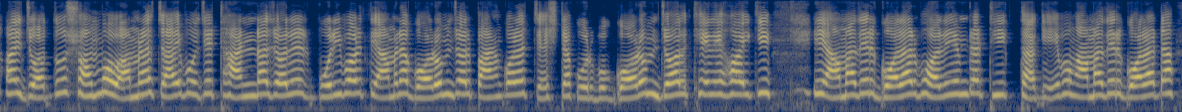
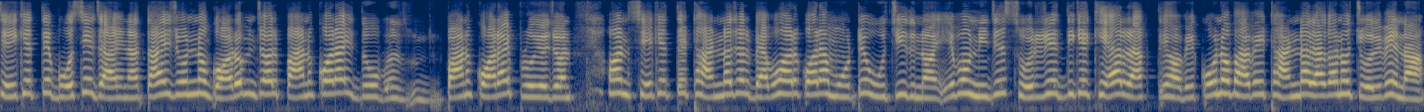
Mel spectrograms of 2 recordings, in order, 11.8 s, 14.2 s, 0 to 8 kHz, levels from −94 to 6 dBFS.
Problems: none marked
